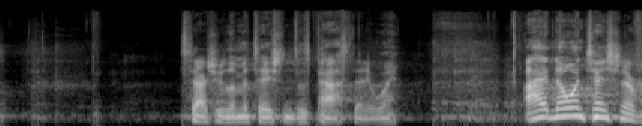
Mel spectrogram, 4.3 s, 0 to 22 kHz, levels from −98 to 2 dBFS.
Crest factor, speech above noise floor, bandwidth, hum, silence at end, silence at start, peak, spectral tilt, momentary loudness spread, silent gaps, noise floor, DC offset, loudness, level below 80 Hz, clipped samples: 24 dB; 44 dB; 16 kHz; none; 0 s; 1.2 s; -8 dBFS; -4.5 dB/octave; 19 LU; none; -71 dBFS; under 0.1%; -27 LUFS; -78 dBFS; under 0.1%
